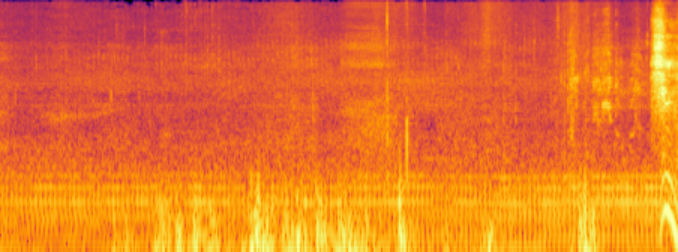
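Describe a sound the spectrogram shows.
A fishing reel clicks and whirs as its line is wound in.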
